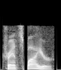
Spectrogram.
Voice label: "transpire", English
